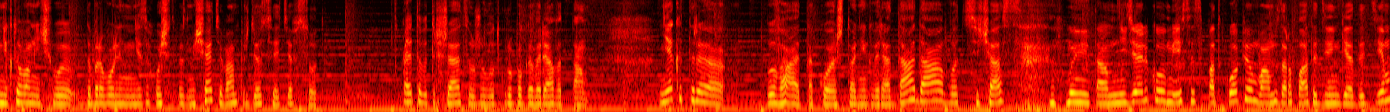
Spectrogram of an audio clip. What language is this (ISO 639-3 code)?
rus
